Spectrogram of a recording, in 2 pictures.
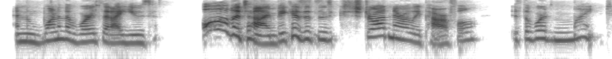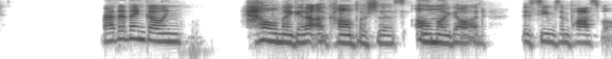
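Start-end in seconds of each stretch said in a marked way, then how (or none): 7.5-12.2 heavy, intense, stressed, worried tone. Contrasting ways to ask yourself questions, in a heavy, intense stressed tone. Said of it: "Really heavy, really stressful".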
